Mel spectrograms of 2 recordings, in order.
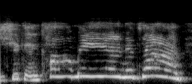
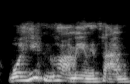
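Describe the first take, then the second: First: High, sing-song flirty invite; flirty tease. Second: Said in the usual way. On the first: Real, not acted. Host flirting with a viewer in the chat, high sing-song. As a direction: purr it like a come-on.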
